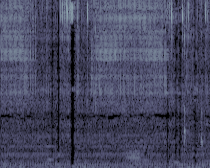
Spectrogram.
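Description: Steady, fairly faint electrical buzz and hum from a running homemade cathode ray tube rig, a ZVS flyback high-voltage driver feeding a glowing discharge in an evacuated test tube.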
